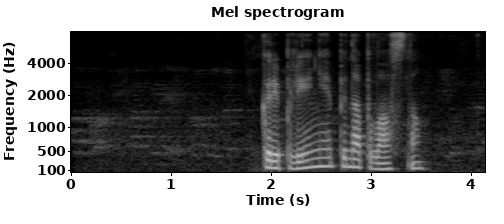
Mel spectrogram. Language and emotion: Russian, neutral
